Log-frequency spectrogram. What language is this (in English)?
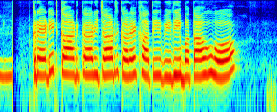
Magahi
